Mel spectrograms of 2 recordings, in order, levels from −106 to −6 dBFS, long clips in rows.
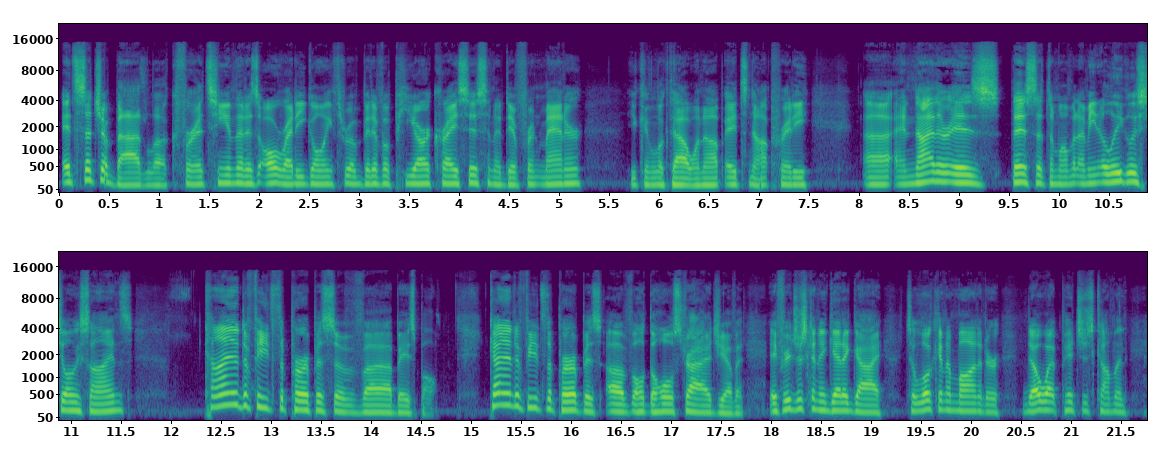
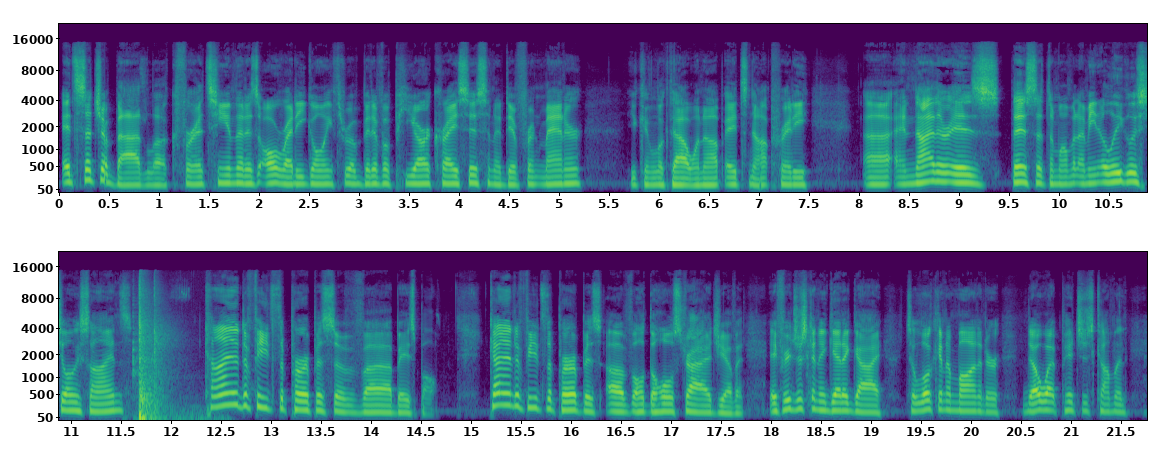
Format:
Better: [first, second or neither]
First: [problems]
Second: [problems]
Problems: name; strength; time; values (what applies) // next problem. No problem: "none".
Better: first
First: none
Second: door banging; noticeable; at 12 s; peak 1 dB below the speech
